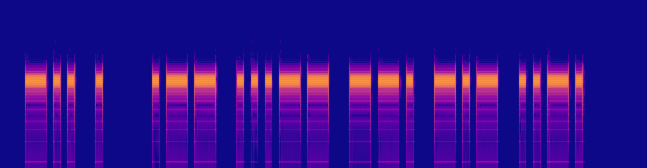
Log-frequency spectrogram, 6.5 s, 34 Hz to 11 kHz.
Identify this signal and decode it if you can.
Morse code, heard as a keyed tone, about 17 wpm, 700 Hz. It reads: DE W3GKF
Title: USA Callsign DE Callsign - 5 Characters - 17wpm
